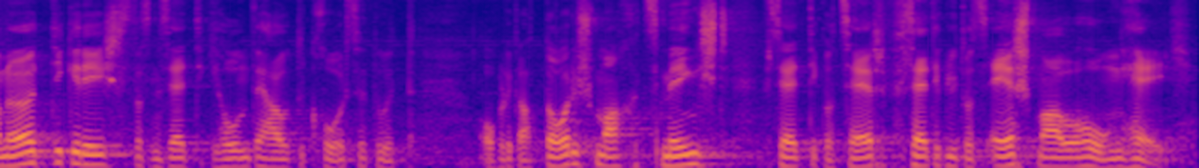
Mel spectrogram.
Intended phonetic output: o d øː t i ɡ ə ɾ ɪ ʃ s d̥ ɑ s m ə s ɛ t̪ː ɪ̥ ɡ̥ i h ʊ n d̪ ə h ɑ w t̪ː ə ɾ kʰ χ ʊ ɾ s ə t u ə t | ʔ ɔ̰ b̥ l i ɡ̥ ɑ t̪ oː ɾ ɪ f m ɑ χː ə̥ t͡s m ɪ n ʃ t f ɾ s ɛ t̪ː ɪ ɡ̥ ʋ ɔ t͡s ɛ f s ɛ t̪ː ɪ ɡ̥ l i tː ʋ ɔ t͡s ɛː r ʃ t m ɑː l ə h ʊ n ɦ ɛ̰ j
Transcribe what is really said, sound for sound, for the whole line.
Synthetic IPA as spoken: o n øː t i ɡ ə ɾ ɪ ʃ s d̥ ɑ s m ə s ɛ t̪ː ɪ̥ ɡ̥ i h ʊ n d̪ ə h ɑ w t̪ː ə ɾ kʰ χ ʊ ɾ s ə t u ə t | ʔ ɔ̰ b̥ l i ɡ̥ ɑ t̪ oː ɾ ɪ ʃ m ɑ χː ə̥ t͡s m ɪ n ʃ t f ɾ s ɛ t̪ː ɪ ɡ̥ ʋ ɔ t͡s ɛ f s ɛ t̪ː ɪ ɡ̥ l y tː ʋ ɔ t͡s ɛː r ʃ t m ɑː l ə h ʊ ŋ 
